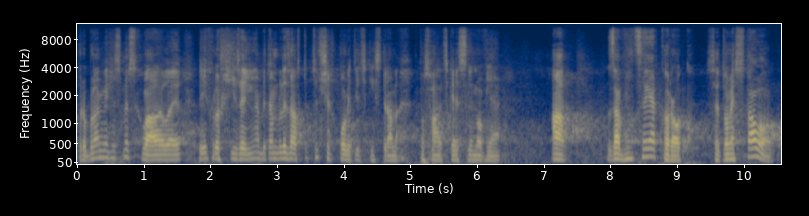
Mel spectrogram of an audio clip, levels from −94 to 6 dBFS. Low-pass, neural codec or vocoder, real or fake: 10.8 kHz; codec, 24 kHz, 1 kbps, SNAC; fake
